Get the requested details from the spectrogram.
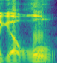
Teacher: غین کو موٹا ادا کریں گے اور را کو موٹا ادا کریں گے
